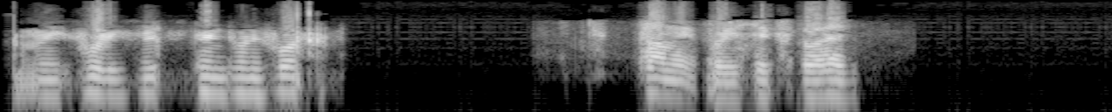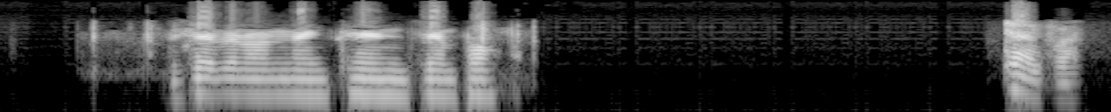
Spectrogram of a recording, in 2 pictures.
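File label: Sheriff Lake Patrol, scanner audio trunk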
